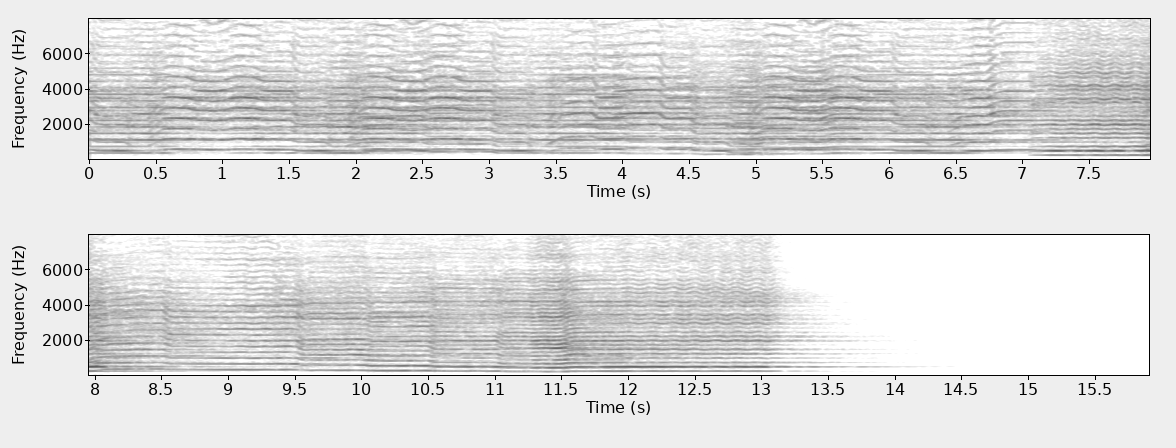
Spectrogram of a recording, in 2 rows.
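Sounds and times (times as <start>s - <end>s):
second violin: 0.0s - 14.0s.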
